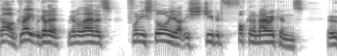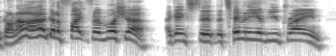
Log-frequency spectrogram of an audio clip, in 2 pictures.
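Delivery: high, loud mock excitement; mocking viewers. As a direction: ham up the gleeful audience. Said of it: "Everyone's like".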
